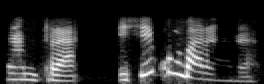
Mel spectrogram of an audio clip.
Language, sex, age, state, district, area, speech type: Bodo, female, 45-60, Assam, Udalguri, rural, conversation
